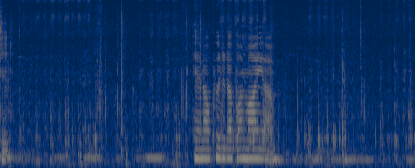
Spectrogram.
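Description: A brush dabs and strokes softly on paper.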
